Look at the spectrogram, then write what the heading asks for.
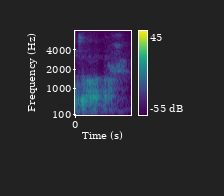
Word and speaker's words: Dana: So Dana, if you wanna, is it Dana or Dana?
